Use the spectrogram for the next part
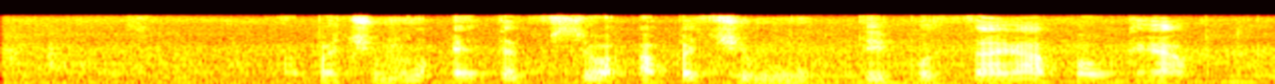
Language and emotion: Russian, neutral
